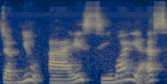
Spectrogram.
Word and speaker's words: WiCyS: We often go by our acronym WiCyS, W-I-C-Y-S, and we pronounce it WiCyS, like we sisters, because that's exactly what we are.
